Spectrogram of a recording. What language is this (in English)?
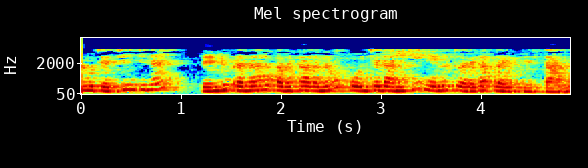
Telugu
